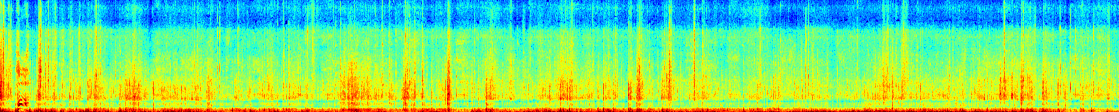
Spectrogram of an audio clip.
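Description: Wind rushing over the camera microphone and mountain bike tyres rumbling over dry dirt and rock on a fast trail descent, with scattered clicks and knocks from the bike rattling over bumps.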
